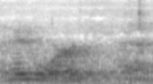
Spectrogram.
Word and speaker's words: Haworth: We are the weird side that pronounces it Haworth, but we are the descendants of Richard or Dick Haworth, and we, I'm proud to say, are at 100% representation.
